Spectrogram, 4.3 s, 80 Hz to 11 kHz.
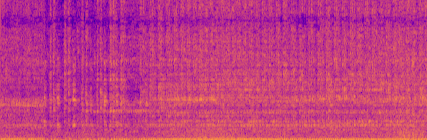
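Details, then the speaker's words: Turbocharged 1969 MG MGB with a Mazda CX-7 K04 turbo and stuck-shut wastegate, on premium fuel mix with octane booster: the engine drones unevenly under load, sagging and nearly dying. Afterwards it overheats, knocks and pops; suspected blown head gasket. "All right, guys, she is not happy at all. She's dying on"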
